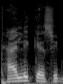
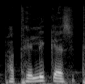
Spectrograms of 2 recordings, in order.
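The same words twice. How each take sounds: First: "थैलिक" starting on "th", P silent; no "pha" before "थैलिक"; correct pronunciation. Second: "फथेलिक" with a sounded "pha" first; extra opening syllable on "फथेलिक"; wrong pronunciation. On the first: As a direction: say "थैलिक" in two syllables. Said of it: "पीएच silence रहता है". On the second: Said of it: "फथेलिक नहीं पढ़ना है". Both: Shown as a demonstration.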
